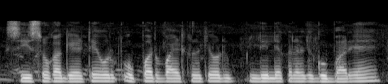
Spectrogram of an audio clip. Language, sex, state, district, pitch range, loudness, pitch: Hindi, male, Uttar Pradesh, Saharanpur, 140-150 Hz, -14 LUFS, 145 Hz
